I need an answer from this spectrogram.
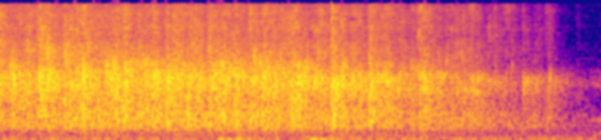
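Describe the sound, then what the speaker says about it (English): Audience applause at an annual day-of-learning ceremony, a dense steady wash of many hands clapping together that holds loud for several seconds and then gradually thins out toward the end. "Colleagues, let's give them a round of applause."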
